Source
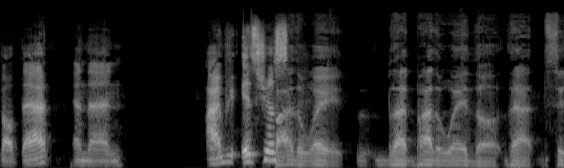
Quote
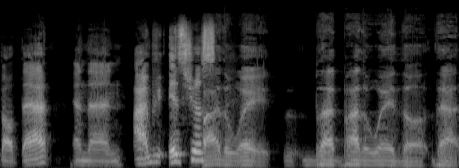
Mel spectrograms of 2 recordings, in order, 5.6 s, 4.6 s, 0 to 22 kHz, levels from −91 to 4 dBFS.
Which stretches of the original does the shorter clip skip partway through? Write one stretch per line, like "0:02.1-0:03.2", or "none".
0:01.3-0:02.0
